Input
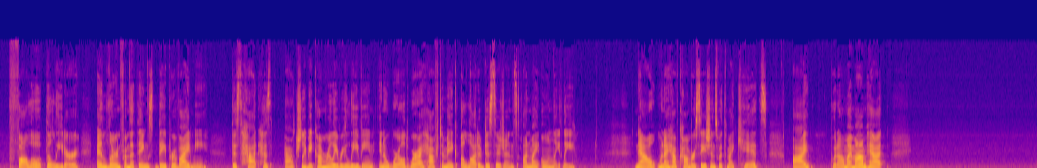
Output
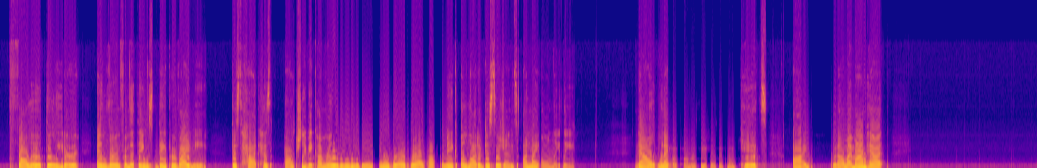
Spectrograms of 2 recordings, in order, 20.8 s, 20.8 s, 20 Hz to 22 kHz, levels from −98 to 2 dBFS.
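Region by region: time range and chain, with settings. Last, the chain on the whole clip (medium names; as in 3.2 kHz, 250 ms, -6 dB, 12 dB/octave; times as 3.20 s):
2.19–3.33 s: de-hum 217.3 Hz, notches 3 + tape noise reduction on one side only decoder only
6.62–8.94 s: low-pass 1.6 kHz 24 dB/octave + upward expansion, over -36 dBFS
10.83–12.77 s: bass shelf 390 Hz -8 dB + compression 4:1, threshold -31 dBFS
13.34–14.81 s: treble shelf 3.2 kHz -10 dB + pitch-class resonator E, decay 0.12 s
16.01–16.75 s: distance through air 330 m + hum notches 60/120/180 Hz + compression 3:1, threshold -26 dBFS
whole clip: ten-band graphic EQ 125 Hz +3 dB, 250 Hz -10 dB, 500 Hz +9 dB, 1 kHz -5 dB, 2 kHz -11 dB, 4 kHz -7 dB, 8 kHz -5 dB; waveshaping leveller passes 2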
